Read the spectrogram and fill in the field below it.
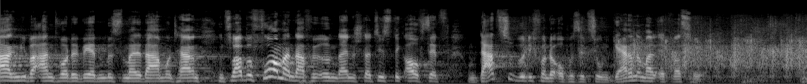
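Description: A man speaks forcefully into a microphone in a large hall.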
